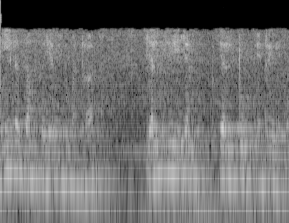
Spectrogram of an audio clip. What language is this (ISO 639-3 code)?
tam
